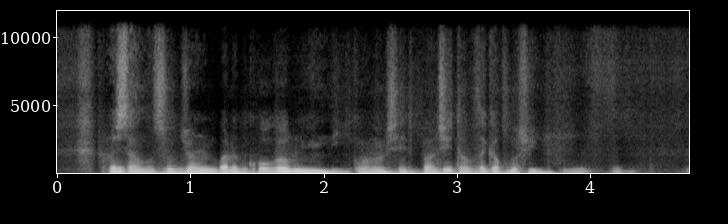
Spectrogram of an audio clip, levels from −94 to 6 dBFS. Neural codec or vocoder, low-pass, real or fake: codec, 16 kHz in and 24 kHz out, 0.4 kbps, LongCat-Audio-Codec, four codebook decoder; 10.8 kHz; fake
